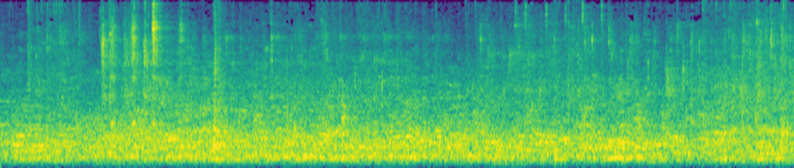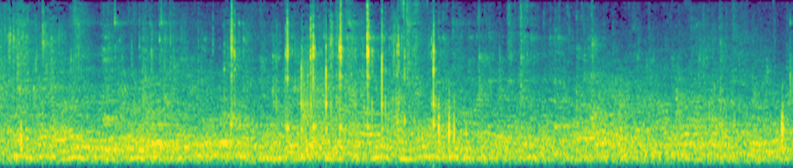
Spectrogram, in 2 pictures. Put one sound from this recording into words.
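Game pieces click and slide on a wooden board.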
